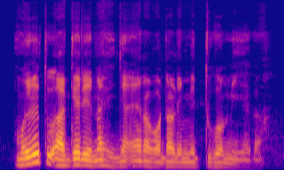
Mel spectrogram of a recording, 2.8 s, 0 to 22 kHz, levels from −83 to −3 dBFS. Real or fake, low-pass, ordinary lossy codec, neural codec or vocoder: fake; none; none; codec, 44.1 kHz, 7.8 kbps, Pupu-Codec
